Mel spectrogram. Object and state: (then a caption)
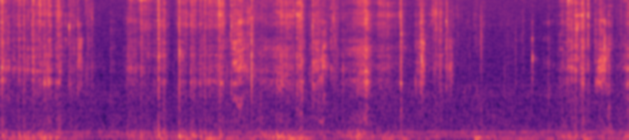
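Dry soap bar being scraped. A metal utility-knife blade scrapes and slices curls off the edge of a solid oval blue dry soap bar held in the fingers, with the shavings crumbling away. Dense, dry crackling and crunchy scraping run throughout, with bright crisp snaps over a steady low rumble.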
